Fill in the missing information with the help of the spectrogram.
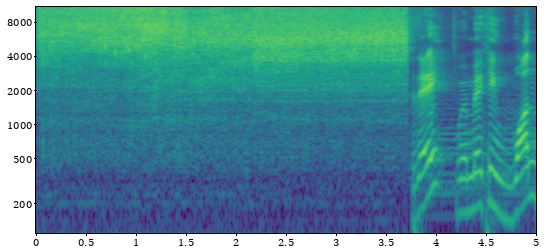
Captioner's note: sizzling sound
